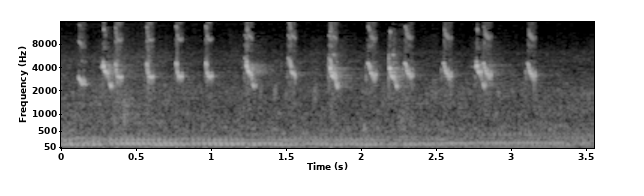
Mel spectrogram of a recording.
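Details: Sooty-headed bulbul, played as a lure and tutor to get kept birds singing: sharp, bright chirps in quick irregular bursts, about a dozen notes over a few seconds, with a faint low hum beneath.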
